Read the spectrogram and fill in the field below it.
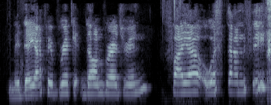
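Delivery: hammed-up Jamaican patois; Jamaican dialect. Shown as a demonstration. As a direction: read it out in a put-on Jamaican accent. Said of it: "in a Jamaican dialect".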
